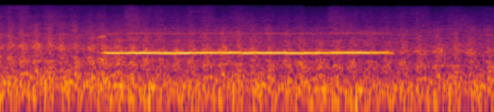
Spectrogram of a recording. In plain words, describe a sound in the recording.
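A steam train whistle blows one long steady note.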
